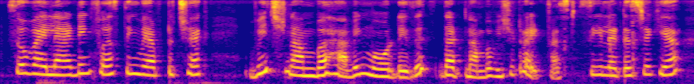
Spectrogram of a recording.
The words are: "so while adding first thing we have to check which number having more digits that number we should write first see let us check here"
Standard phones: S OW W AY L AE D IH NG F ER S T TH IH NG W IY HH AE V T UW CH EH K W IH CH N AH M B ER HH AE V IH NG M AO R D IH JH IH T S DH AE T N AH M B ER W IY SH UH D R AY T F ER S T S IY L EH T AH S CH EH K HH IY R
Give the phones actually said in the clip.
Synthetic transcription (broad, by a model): S OW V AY L AE D IH NG F ER S T T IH NG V IY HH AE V T UW CH EH K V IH CH N AH M B ER HH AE V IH NG M AO R D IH Z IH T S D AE T N AH M B ER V IY SH UH D R AY T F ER S T S IY L EH T AH S CH EH K HH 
